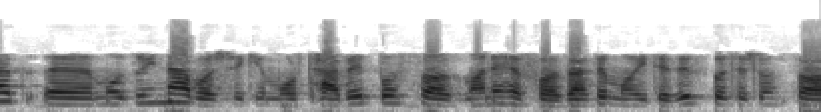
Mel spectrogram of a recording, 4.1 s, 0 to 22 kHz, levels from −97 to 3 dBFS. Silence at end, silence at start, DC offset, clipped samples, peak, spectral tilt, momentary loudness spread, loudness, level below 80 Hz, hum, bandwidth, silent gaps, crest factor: 0 s; 0 s; under 0.1%; under 0.1%; -2 dBFS; -3 dB/octave; 6 LU; -17 LUFS; -58 dBFS; none; 11.5 kHz; none; 16 dB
